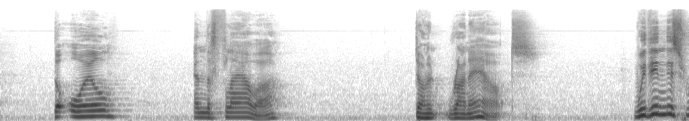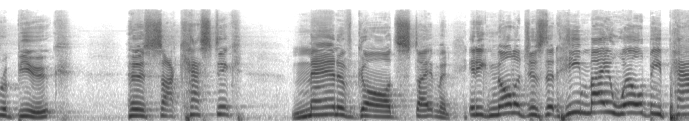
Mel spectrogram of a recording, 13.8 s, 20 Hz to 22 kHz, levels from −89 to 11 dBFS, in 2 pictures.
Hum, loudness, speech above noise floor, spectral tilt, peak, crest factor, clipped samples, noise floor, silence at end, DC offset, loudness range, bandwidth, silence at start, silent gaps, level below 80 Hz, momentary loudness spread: none; -16 LUFS; 40 dB; -4.5 dB/octave; -2 dBFS; 16 dB; under 0.1%; -56 dBFS; 0 s; under 0.1%; 10 LU; 16 kHz; 0.55 s; none; -46 dBFS; 13 LU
